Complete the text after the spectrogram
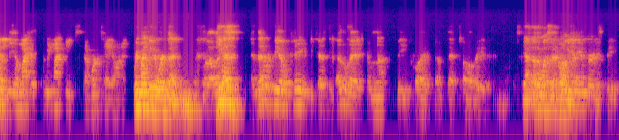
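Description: A man talks steadily, heard over an online call.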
